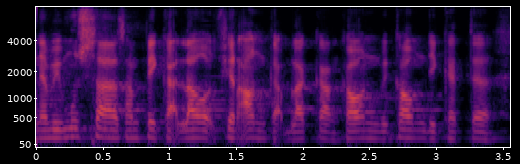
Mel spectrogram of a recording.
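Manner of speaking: ordinary talk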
